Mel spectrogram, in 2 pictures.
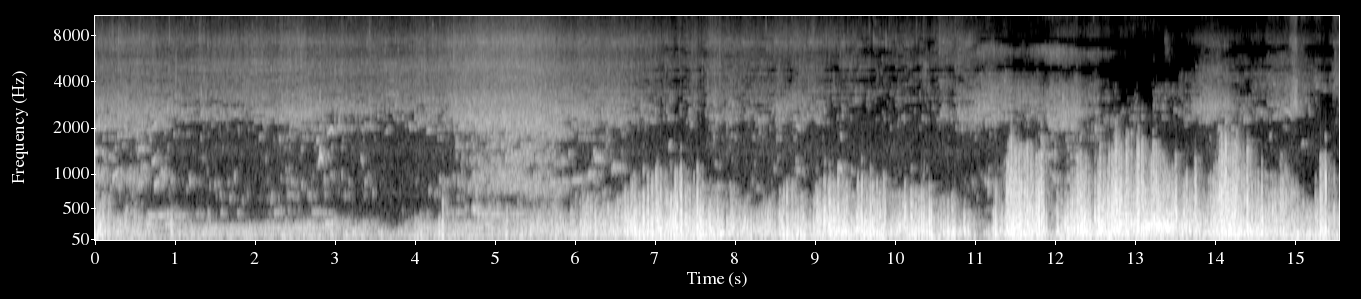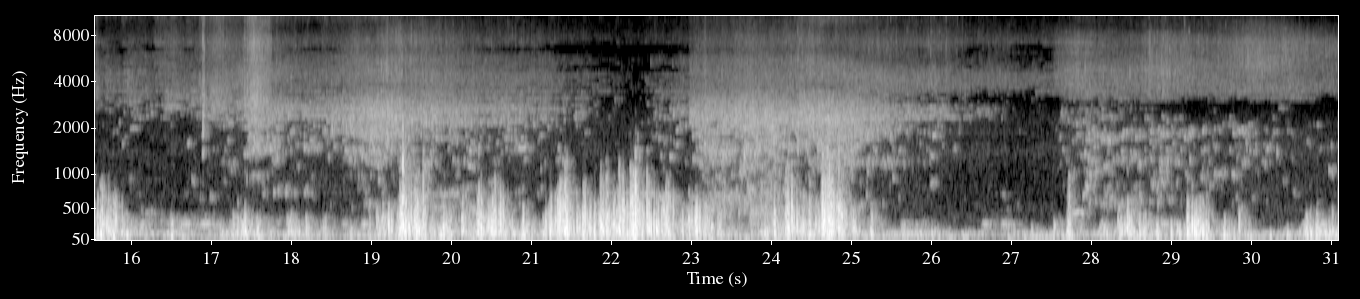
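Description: Small waves washing onto a sandy beach among boulders, with wind on the microphone rising and falling in uneven surges.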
